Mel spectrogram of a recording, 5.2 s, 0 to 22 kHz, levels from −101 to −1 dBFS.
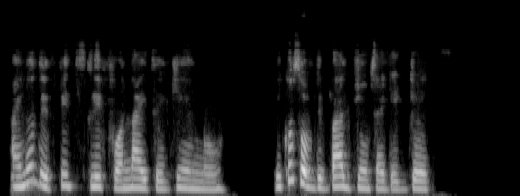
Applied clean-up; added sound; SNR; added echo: neural mask model Resemble Enhance denoiser.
